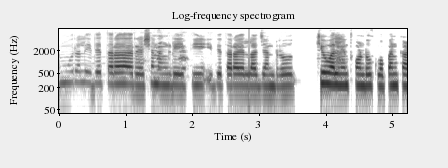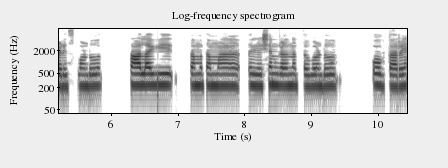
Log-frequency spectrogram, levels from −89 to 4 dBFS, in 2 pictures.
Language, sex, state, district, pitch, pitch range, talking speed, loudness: Kannada, female, Karnataka, Bijapur, 235 Hz, 225-240 Hz, 125 wpm, -23 LUFS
